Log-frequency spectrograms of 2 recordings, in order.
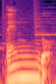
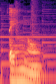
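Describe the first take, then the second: First: The n and g are said separately. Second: The n and g merge into one ng. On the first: The speaker calls it right. "membacanya terpisah antara huruf N dan G" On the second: The speaker calls it wrong. "seperti bahasa Indonesia"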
